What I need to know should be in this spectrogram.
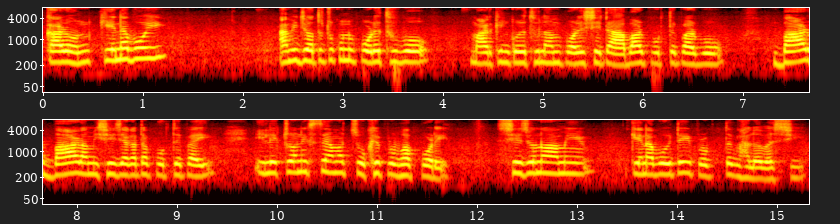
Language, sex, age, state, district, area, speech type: Bengali, female, 30-45, West Bengal, Alipurduar, rural, spontaneous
